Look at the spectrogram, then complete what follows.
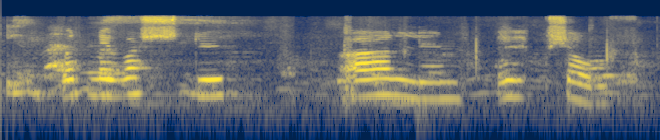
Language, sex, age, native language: Icelandic, male, 8, Icelandic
